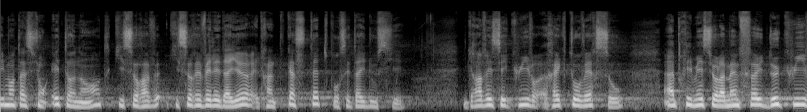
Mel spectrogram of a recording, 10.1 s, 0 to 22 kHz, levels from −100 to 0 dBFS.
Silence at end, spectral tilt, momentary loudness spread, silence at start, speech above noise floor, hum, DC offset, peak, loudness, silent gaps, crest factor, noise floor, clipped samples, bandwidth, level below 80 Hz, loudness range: 0 s; -7 dB/octave; 10 LU; 0 s; 31 dB; none; under 0.1%; -8 dBFS; -25 LUFS; none; 18 dB; -55 dBFS; under 0.1%; 14.5 kHz; -74 dBFS; 5 LU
